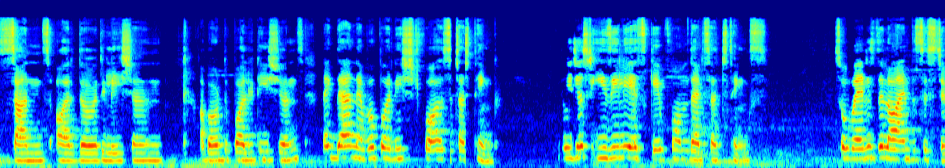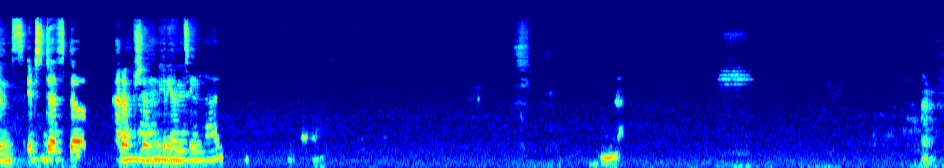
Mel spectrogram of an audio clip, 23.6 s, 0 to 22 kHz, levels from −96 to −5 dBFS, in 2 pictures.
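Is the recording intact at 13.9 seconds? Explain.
No. After "just the corruption", frames arrive out of order from 13.80 to 13.95 s. Two neighbouring 70 ms blocks swap places, giving a garbled flutter.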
